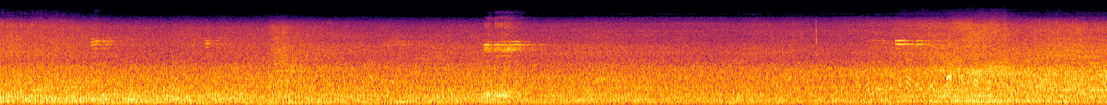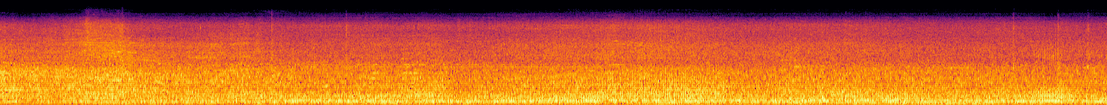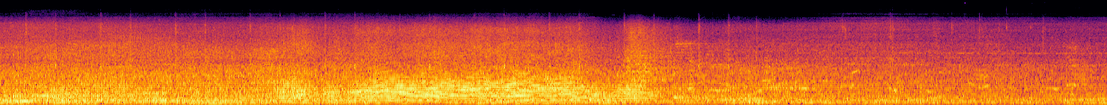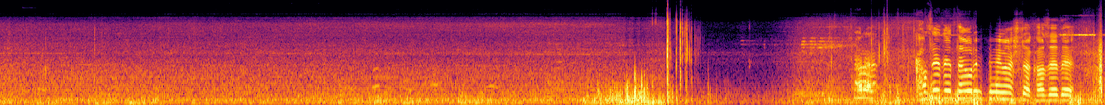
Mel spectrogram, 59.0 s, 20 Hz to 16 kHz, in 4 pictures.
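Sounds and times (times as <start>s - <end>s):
motorcycles passing: 0.0s - 59.0s
tyre noise on asphalt: 8.0s - 59.0s.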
